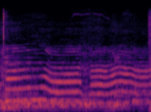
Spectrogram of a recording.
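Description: A long hummed note, held steady, that drops to a lower pitch about halfway through and holds there.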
